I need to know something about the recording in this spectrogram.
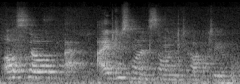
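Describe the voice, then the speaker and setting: A woman in a school stage comedy playing a composed detective who speaks in a polite, measured way. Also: high-pitched, expressive. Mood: subdued. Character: composed female detective posing as divorced client. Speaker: actor in a school play. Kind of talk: live amateur stage comedy acting. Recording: echoey hall, distant mic, background noise.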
